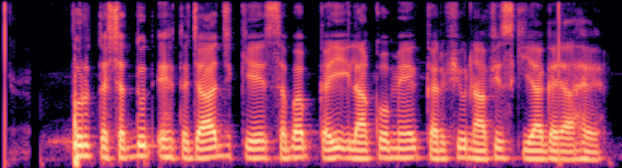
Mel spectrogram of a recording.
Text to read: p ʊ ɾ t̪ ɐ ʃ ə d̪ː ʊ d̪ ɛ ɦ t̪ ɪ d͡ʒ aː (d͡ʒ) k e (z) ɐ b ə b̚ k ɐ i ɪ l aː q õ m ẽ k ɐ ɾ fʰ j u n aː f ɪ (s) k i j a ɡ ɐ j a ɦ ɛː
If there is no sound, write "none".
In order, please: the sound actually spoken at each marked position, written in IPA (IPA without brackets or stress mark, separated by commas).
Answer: d͡ʒ, s, z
